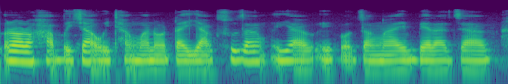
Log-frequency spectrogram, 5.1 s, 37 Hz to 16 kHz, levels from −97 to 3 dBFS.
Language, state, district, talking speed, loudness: Kokborok, Tripura, West Tripura, 155 wpm, -18 LUFS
